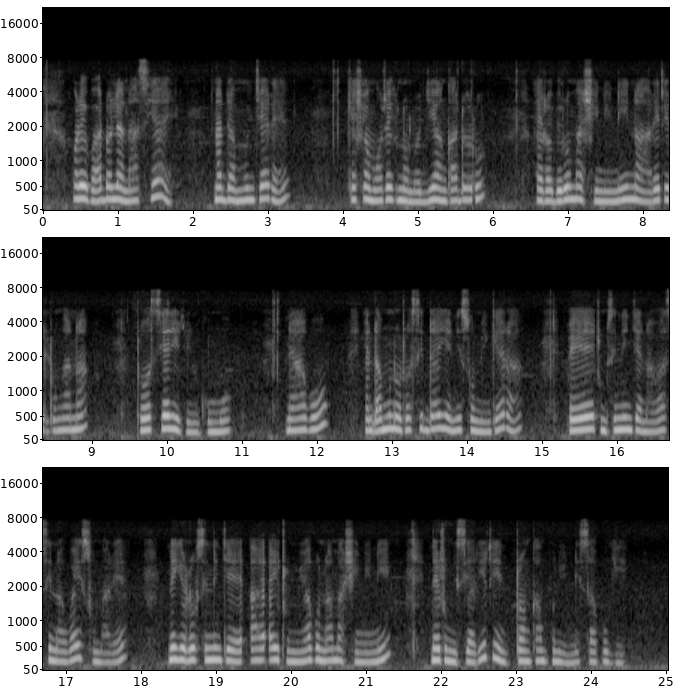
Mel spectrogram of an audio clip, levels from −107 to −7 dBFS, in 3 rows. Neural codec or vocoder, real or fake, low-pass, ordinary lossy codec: none; real; none; none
